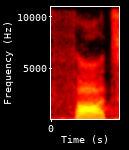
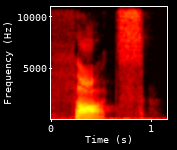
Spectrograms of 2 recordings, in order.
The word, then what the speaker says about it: thoughts: Na hora de pronunciar essa palavra, você precisa ter muito cuidado, porque o TH exige que você coloque a língua no meio dos dentes para que o som saia perfeito.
